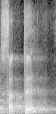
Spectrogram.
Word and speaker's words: सत: ठीक है, सत संतोख ज्ञान। सत हमेशा अदक सा उच्चारण थींदो तो, ठीक आहे।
